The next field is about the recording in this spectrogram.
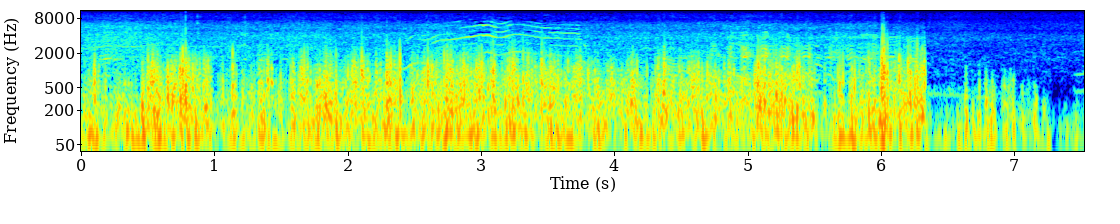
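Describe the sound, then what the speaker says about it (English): Loud, gusty wind buffets the microphone in a steady roar, with a brief high whistle partway through before it suddenly drops off near the end. "it gets extremely windy."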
